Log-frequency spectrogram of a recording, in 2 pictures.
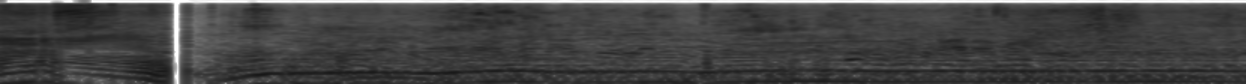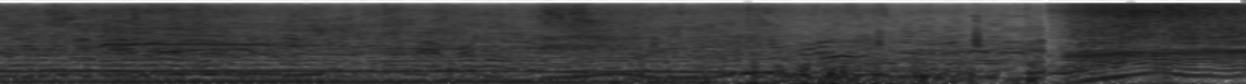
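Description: A motorbike engine drones steadily nearby.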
